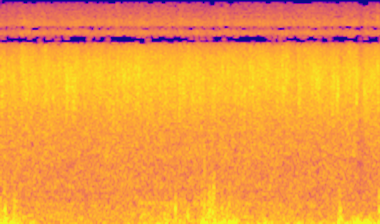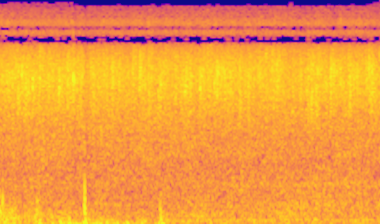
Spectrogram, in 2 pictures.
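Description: Heavy rain pouring down steadily on pavement and surfaces, a constant hiss, with the odd heavier drop splashing close by.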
